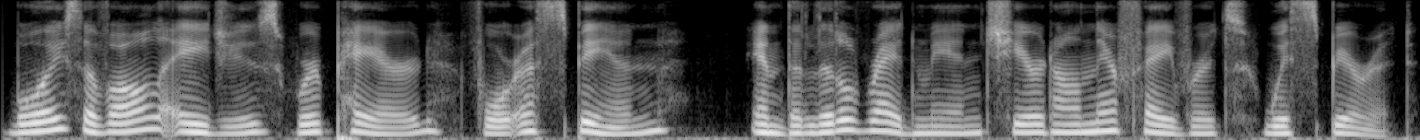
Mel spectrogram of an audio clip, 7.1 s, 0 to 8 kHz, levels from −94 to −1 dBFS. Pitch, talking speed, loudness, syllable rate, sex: 170 Hz, 170 wpm, -17 LUFS, 4.5 syllables/s, female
